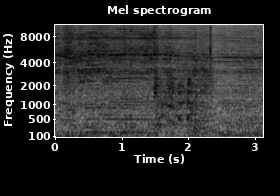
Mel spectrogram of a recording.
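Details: 2005 VW Beetle that only struggled to start when hot (up to 10 min), fine cold, with injector and crank sensor lines on a scope: short crank, then catches cleanly and runs at an even, loud idle with no stumble; normal cold start.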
